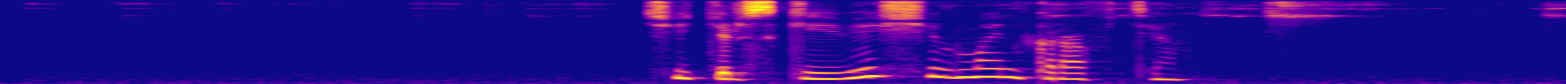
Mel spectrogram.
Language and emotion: Russian, neutral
